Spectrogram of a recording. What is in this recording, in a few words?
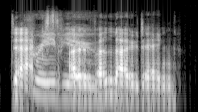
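UK female, DJ vocals; Decks overloading; Dalekness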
